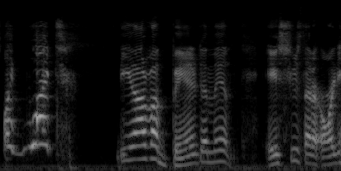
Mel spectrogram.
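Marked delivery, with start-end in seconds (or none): 0.0-0.7 high squeaky disbelieving what; shocked what. Retold or imitated. Vlogger recalling the shock of being left, squeaking.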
